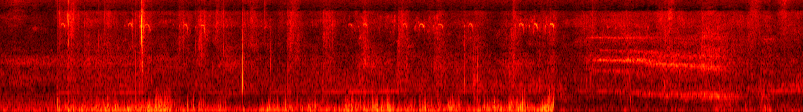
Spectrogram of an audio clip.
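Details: Friesian horse giving a falling, harmonic whinny near the end, after about eight seconds of loud low clattering hoof and movement noise that stops abruptly.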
